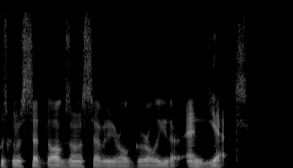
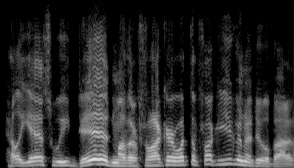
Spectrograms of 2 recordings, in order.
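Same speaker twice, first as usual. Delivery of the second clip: loud, higher, taunting comeback; mock defiant retort; 6 semitones higher, 9 dB louder than usual. Voicing liberals taunting Republicans, loud and gloating.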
